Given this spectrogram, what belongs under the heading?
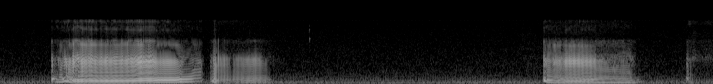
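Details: Two loud, tonal, rattling snores on the in-breath, each trailing into a shorter sound, in a quiet room; snoring.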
